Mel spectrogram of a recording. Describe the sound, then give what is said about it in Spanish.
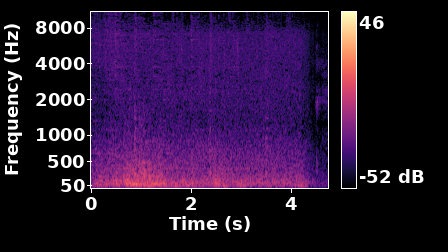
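Steady rain pours down, a dense, even hiss with a deep low rumble beneath that swells early on, continuing without pause and dropping off slightly near the end. “Pues ahí está, no ha parado de llover.”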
